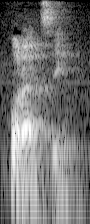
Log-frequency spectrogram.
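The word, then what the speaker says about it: koraci: For when you say next steps, you say koratsi. Yes. Which are very close to koratsi. Yeah. So when I'm very actively making sure that I pronounce the O in steps, because I don't want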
